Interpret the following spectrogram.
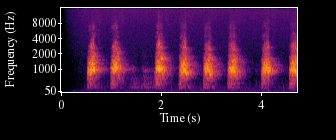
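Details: Yorkshire Toy Terrier barking from hunger while begging its owner for food: a run of eight sharp, high yaps about half a second apart, slightly irregular, with a soft whine between some barks.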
